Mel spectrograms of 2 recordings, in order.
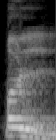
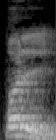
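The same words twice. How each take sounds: Both takes have the same delivery.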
